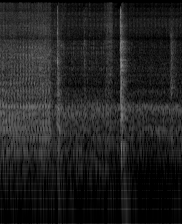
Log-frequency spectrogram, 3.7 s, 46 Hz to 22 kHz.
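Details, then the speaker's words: Commodore 4040 dual floppy disk drive, which initially would not boot, powering on after cleaning and refurbishment: a soft steady whir with a couple of sharp clicks, and the drive comes up normally and is recognized. "This is This sounds quite quite okay."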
